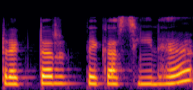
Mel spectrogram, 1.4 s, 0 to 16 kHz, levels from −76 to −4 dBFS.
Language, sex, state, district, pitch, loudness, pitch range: Hindi, female, Jharkhand, Garhwa, 275 Hz, -16 LUFS, 270-285 Hz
